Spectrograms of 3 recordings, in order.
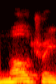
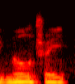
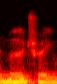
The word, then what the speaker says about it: Moultrie: to the town of moultrie georgia where they badly mangled the pronunciation of the name it should properly be moultrie or maybe even mootri with the silent l but i've been hearing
